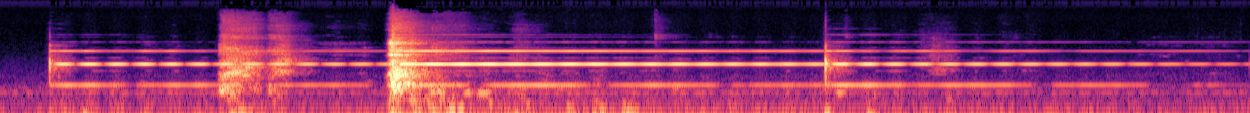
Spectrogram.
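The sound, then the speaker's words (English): A meditation bell is struck a few times, its clear ringing tone sustaining with a gentle pulsing waver and slowly fading away. No one speaks. “As the sound of the bell fades, just come into the body as much as you can, bringing an attitude of curiosity and kindliness.”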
